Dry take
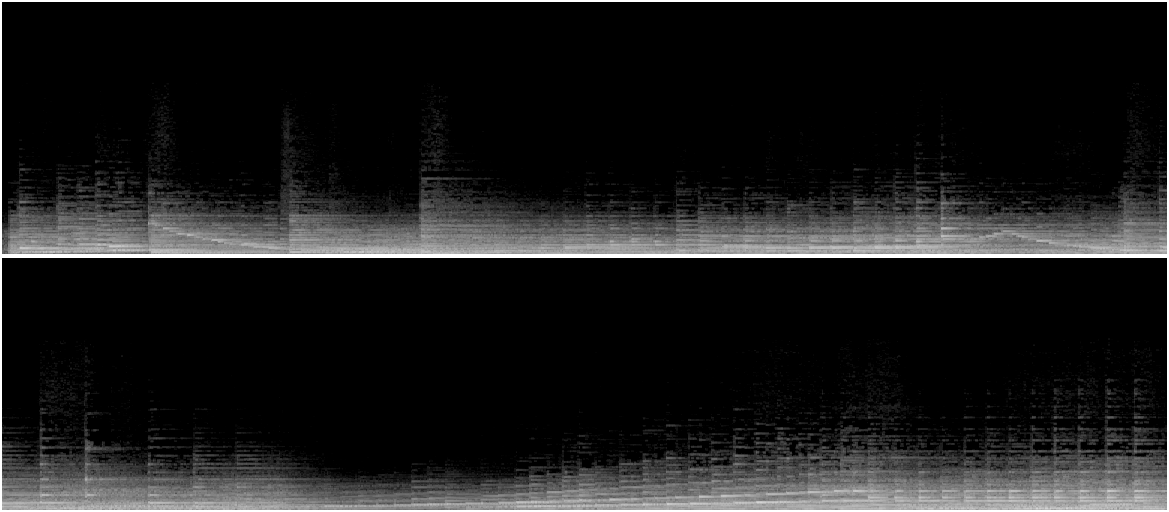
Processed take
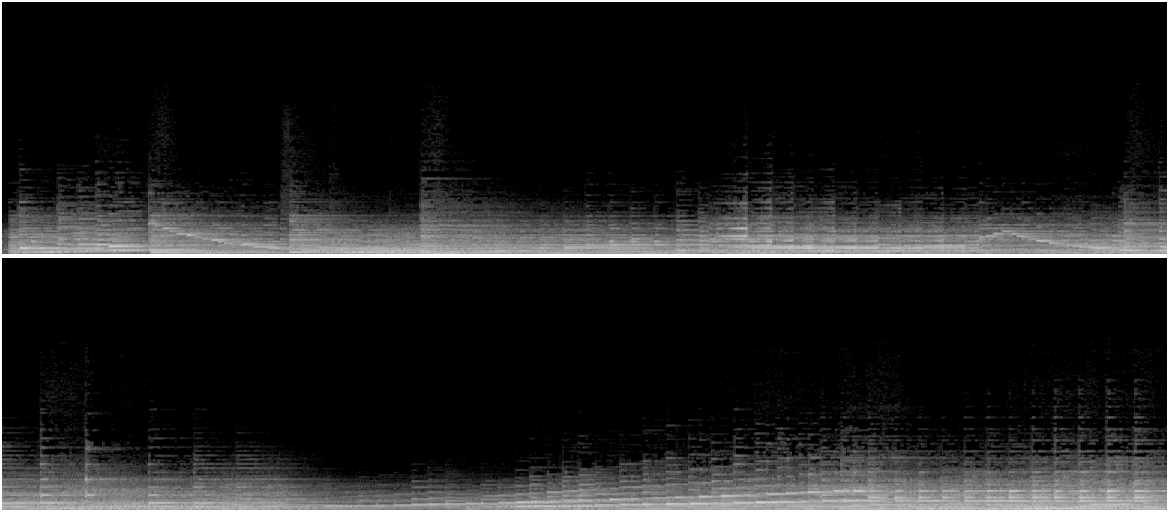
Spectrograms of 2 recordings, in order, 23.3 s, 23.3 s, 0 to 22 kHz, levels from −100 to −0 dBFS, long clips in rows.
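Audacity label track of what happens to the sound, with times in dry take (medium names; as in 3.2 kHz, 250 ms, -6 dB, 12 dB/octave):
7.060000	9.760000	reverse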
